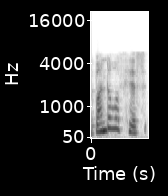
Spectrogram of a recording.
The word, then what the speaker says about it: bundle of His: conducting tissue called the bundle of hiss this looks like it would be pronounced bundle of his but it's actually pronounced hiss as in the hiss of a snake because it's named after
